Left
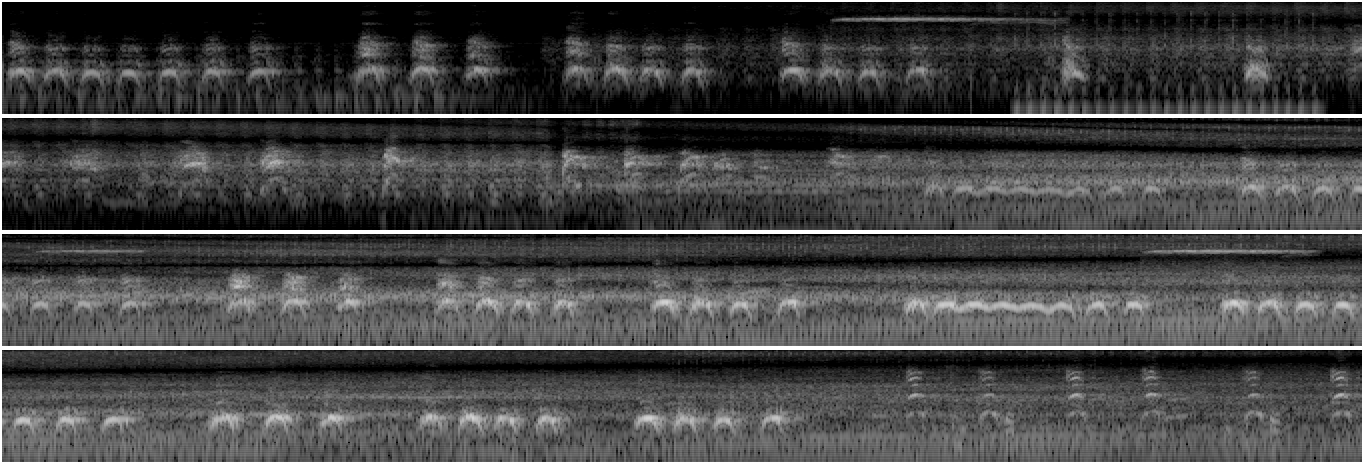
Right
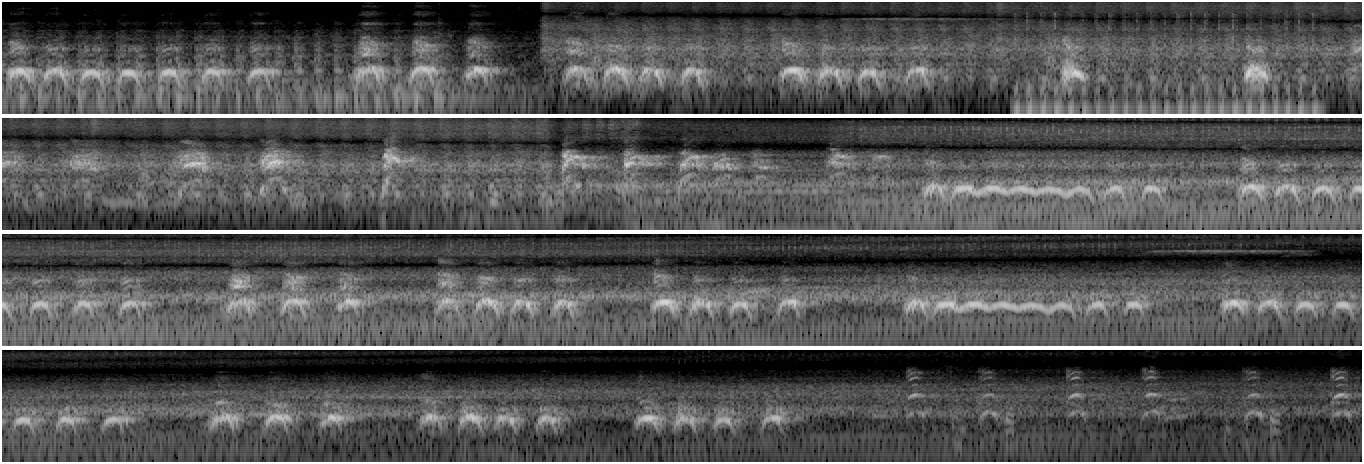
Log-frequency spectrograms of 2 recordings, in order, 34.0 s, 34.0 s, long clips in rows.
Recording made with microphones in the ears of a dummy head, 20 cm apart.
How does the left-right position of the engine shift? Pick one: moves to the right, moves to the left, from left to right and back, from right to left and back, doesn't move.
moves to the left.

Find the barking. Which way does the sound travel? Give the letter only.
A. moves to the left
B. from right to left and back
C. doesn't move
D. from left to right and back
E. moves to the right
A.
